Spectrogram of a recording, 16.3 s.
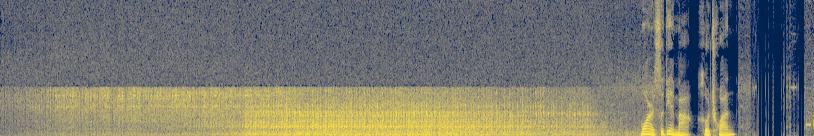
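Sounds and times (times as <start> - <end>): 
tractor: 0.0 - 12.5
riveting machine: 0.0 - 12.8
speech: 12.8 - 15.0.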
